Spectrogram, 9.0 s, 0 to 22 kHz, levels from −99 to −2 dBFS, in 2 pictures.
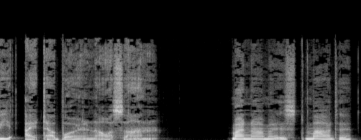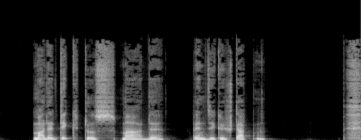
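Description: No technical faults are audible.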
